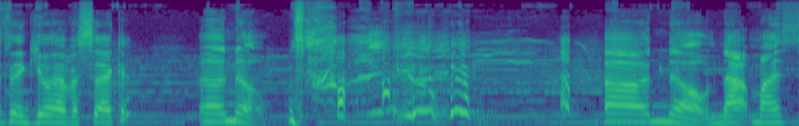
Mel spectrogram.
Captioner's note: laughing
